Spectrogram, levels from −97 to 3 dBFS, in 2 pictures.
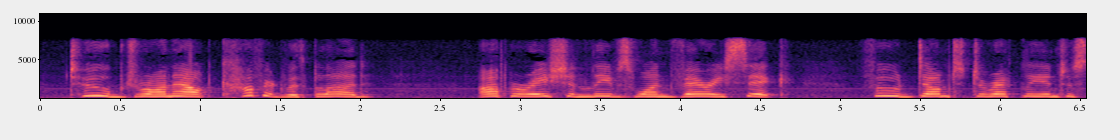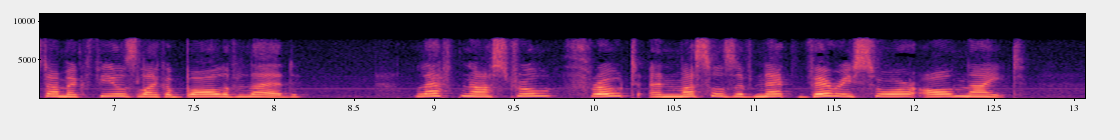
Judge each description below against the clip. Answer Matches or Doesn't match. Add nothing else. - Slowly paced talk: Doesn't match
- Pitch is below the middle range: Doesn't match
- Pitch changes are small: Matches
